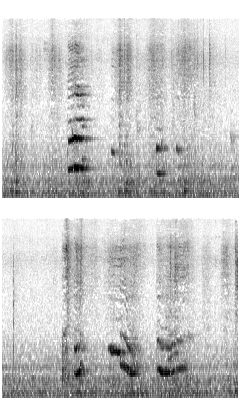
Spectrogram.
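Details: Toy Manchester Terrier having its back scratched indoors, giving soft high whimpers and short whines in scattered bursts, some rising and falling, with a woman talking gently to the dog.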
